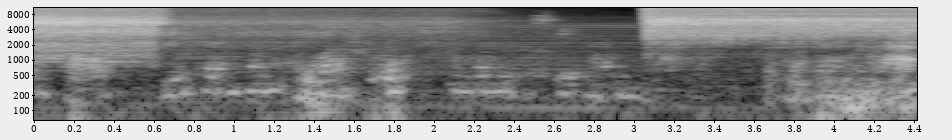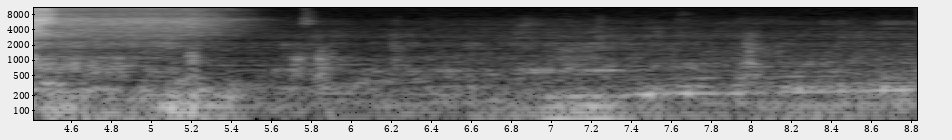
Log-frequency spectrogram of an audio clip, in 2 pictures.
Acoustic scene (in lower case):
bus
